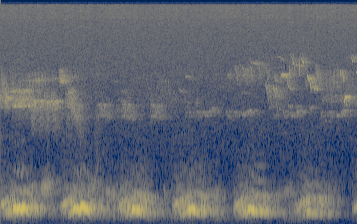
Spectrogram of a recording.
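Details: Pigeon (rock dove) cooing steadily: six deep, rounded coos spaced just over a second apart, evenly rhythmic, with faint distant high bird calls.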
